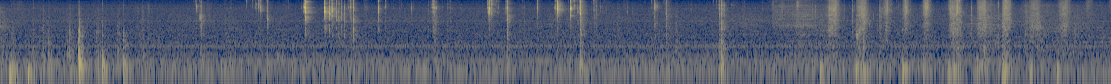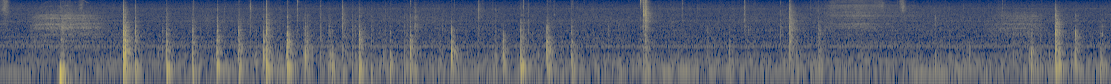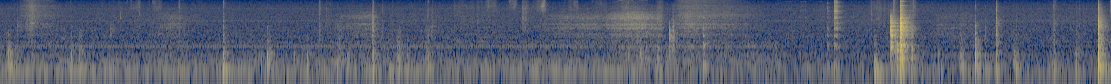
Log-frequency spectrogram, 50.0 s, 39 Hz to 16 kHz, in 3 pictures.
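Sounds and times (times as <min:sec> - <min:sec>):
plastic flakes cracking off: 0:03.8 - 0:05.8, 0:06.4 - 0:09.1.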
